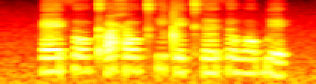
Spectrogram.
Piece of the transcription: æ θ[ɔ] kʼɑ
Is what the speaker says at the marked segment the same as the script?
yes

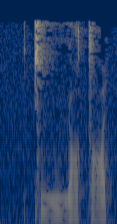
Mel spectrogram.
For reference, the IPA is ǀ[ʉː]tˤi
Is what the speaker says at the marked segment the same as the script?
yes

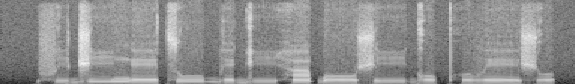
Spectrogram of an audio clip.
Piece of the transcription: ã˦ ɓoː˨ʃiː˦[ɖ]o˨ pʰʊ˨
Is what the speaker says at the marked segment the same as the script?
no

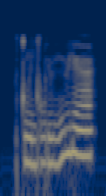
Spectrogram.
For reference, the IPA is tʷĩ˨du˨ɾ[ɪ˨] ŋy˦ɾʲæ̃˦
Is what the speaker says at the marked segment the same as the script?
no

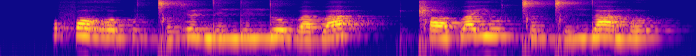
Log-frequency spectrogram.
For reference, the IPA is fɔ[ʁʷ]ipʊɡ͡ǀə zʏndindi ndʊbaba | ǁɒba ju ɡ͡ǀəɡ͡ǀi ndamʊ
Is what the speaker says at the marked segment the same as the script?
yes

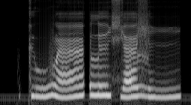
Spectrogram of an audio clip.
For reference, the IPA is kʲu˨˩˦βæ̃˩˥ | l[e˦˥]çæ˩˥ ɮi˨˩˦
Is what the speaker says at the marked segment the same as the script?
yes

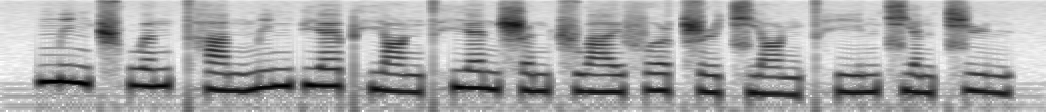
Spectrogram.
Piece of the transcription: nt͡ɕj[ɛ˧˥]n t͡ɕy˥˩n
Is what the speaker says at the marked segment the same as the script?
no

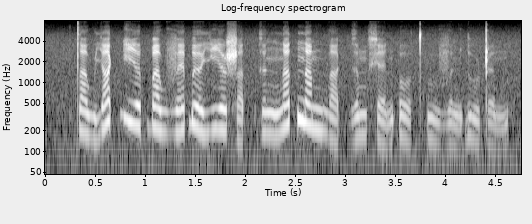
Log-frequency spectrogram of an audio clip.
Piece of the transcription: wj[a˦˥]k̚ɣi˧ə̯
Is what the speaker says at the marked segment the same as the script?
yes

